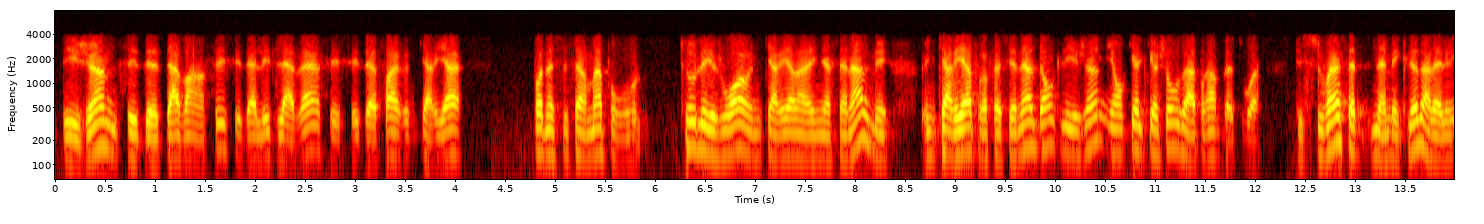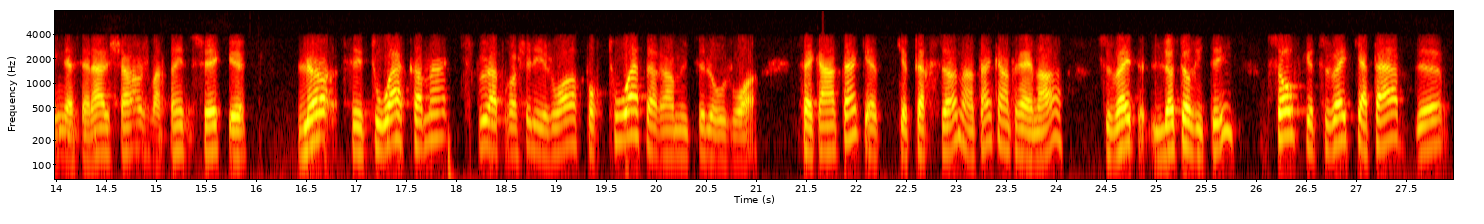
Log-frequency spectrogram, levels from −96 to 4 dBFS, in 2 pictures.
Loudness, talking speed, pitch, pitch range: -26 LUFS, 195 wpm, 150 Hz, 130-180 Hz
